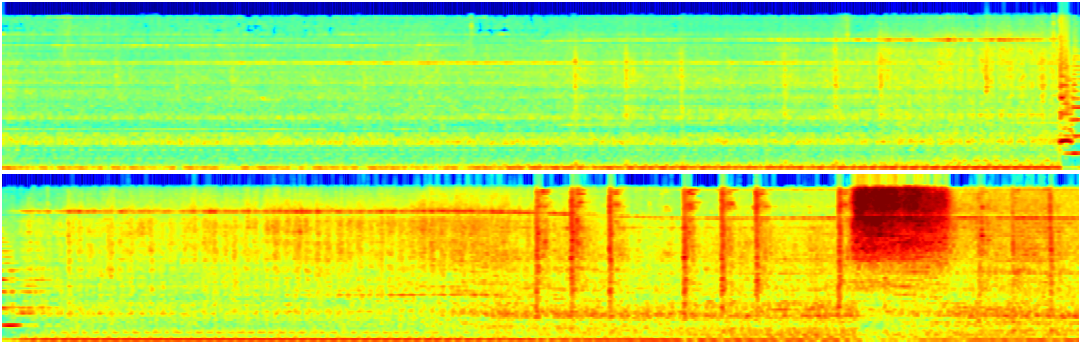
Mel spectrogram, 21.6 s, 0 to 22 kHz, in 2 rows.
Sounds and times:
Railroad car, train wagon: 0.0s - 21.5s
Train horn: 10.5s - 11.4s
Clickety-clack: 16.0s - 18.5s, 20.5s - 21.5s.

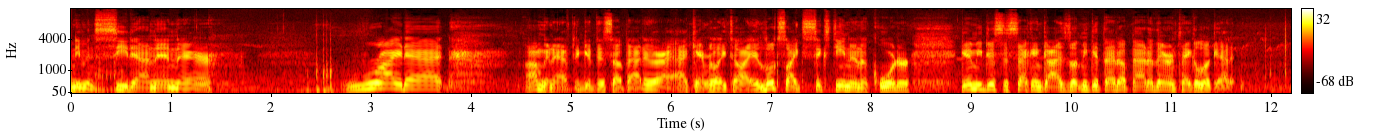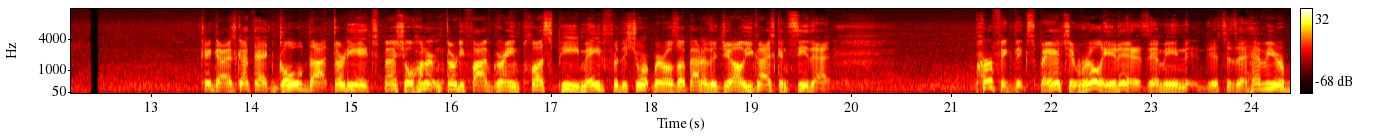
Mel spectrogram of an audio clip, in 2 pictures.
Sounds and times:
Speech: 0.0s - 1.6s, 2.7s - 11.7s, 13.5s - 19.8s, 21.2s - 24.3s
Outside, rural or natural: 0.0s - 24.3s.

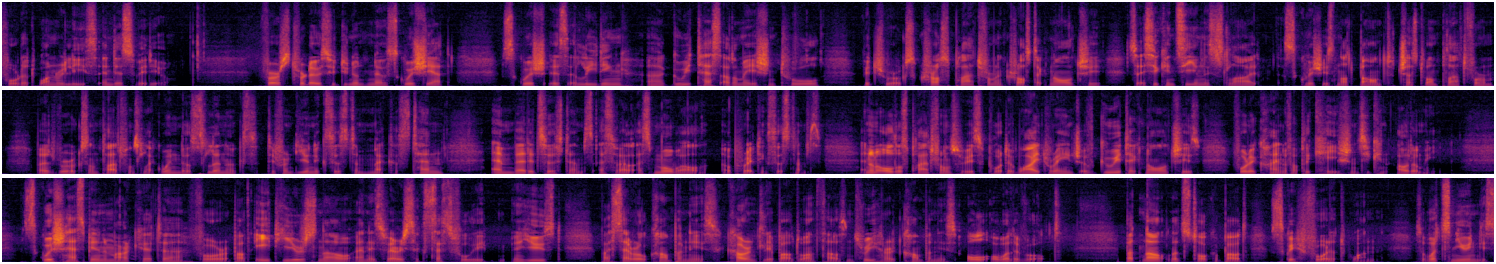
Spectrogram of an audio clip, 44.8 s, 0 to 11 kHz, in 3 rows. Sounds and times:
Speech: 0.0s - 1.8s, 2.6s - 29.3s, 30.0s - 40.5s, 41.1s - 44.7s.

